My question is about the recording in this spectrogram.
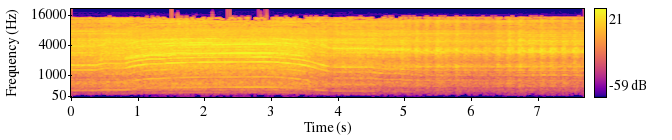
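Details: Sunbeam Mixmaster model 1-7A (235 W) before service: motor whine rises, holds, then sags unevenly on the lower half of the speed dial; the speed-control resistor was at fault, and replacing it plus cleaning and lubrication fixed it.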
